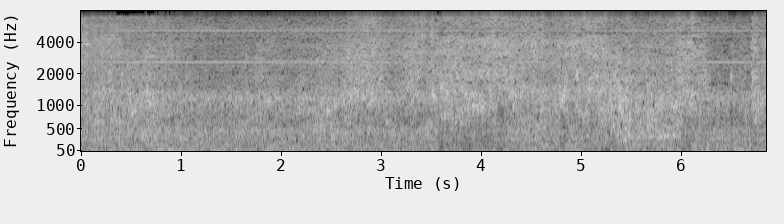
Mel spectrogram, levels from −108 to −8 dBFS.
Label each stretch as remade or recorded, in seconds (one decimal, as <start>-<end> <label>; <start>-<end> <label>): 0.0-1.9 recorded; 1.9-6.0 remade; 6.0-6.9 recorded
